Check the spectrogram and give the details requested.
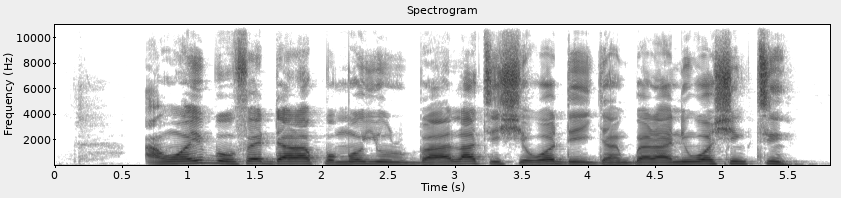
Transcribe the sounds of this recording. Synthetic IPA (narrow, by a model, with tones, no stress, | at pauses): a˨w̃ɔ̃˧i˦bo˦˨˦fɛ˦da˧ɾa˧k͡pɔ˨mɔ̃˨˦jo˧˨ɾu˨ba˨˦la˦ti˧ʃe˨wɔ˦de˧i˨d͡ʒa˨˦ɡ͡ba˧ɾa˧nĩ˦wɔ˦ʃĩ˦tĩ˨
